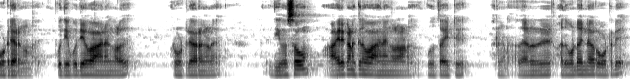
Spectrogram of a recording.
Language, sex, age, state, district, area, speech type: Malayalam, male, 30-45, Kerala, Malappuram, rural, spontaneous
